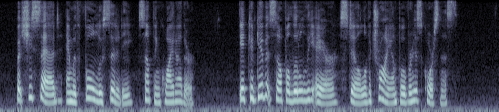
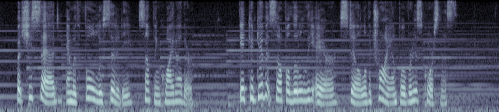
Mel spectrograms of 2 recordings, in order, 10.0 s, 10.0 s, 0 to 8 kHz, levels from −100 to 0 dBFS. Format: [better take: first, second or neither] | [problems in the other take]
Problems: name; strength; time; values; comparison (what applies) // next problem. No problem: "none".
first | background sound (Tick-tock / Bell); 19 dB below the speech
